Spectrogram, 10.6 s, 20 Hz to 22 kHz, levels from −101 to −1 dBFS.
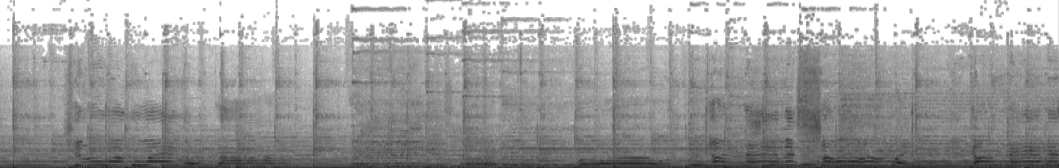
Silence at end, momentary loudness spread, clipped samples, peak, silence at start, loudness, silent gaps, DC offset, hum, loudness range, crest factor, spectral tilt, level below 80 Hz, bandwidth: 0 s; 4 LU; under 0.1%; -4 dBFS; 0 s; -21 LUFS; none; under 0.1%; none; 3 LU; 16 dB; -5 dB/octave; -28 dBFS; over 20 kHz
